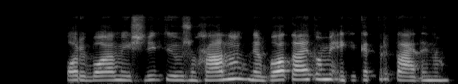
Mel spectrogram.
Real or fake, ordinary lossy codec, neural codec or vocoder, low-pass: fake; Opus, 16 kbps; autoencoder, 48 kHz, 32 numbers a frame, DAC-VAE, trained on Japanese speech; 9.9 kHz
